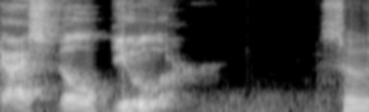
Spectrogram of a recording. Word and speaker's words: Buehler: like that and then bueller i mean yeah it's not built like ferris bueller but it's pronounced the same way but the funny thing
